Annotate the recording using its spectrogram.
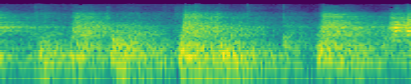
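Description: Stick sparring in a boxing ring: a quick run of loud thuds and knocks, about four in two seconds, from sticks striking and feet landing on the ring mat.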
